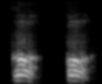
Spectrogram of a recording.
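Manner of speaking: ko with no breath released; unaspirated qaf. Shown as a demonstration. Teacher showing breathless ko. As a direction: hold the breath back on ko. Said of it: "nggak ada keluar nafas dia".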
